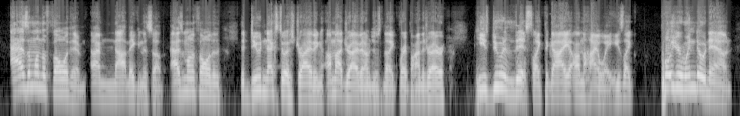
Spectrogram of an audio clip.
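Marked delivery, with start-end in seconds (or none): 9.9-10.9 high-pitched, loud shouted yell. Retelling a man in the next car on the highway calling over, imitating someone screaming. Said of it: "And he's screaming".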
